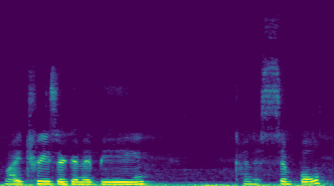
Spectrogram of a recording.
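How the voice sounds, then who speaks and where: A woman's voice: mid-range voice, level tone, unhurried, creaky, warm tone. Encouraging woman teaching drawing, some background noise. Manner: encouraging, easygoing instruction. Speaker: art teacher. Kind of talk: step-by-step drawing tutorial.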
